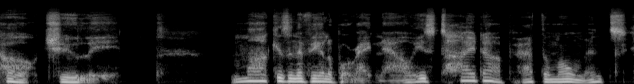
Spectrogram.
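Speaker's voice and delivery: very quiet, low, soft, sinister, creepy voice. A woman calls her boyfriend and gets Anthony Hopkins: Anthony Hopkins Silence of the Lambs vibe. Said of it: "a Silence of the Lamb type of vibe".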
